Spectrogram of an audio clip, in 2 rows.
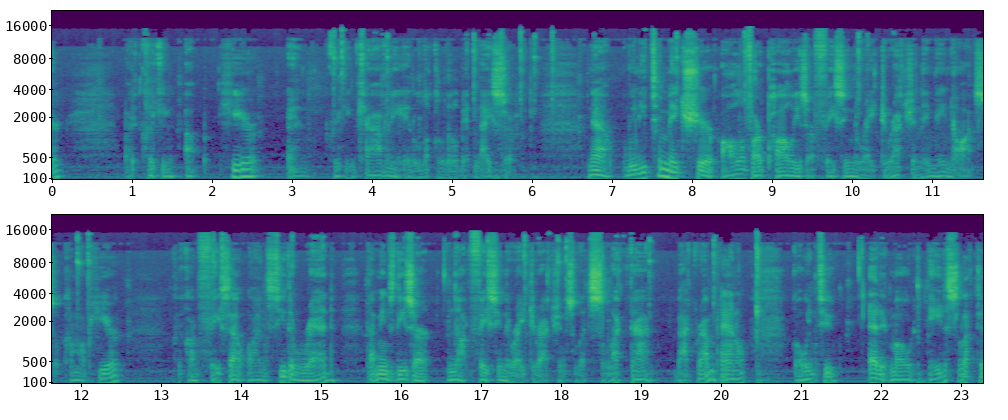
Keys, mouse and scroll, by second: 4.2 middle click, 5.6 shift+middle click, 6.0 middle click, 7.5-7.8 scroll down 1, 7.8 middle click, 9.6 middle click, 11.9 click, 17.1 middle click, 18.0 click, 19.1 middle click, 20.5 Tab, 22.4 a.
